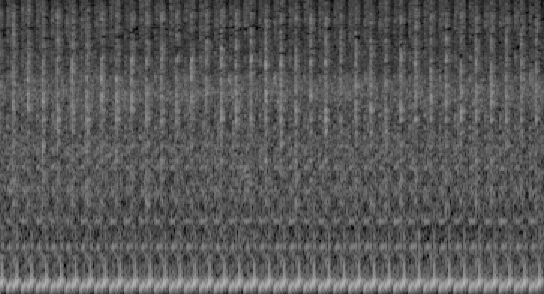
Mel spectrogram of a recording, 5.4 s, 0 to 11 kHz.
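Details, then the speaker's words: 1995 Honda VLX 600 V-twin motorcycle after carb cleaning, idling with crisp, regular, evenly spaced thumps about three per second; smooth healthy idle, charging at 12.2 V while running. "alright so the bike is idling which is pretty damn cool at this moment"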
